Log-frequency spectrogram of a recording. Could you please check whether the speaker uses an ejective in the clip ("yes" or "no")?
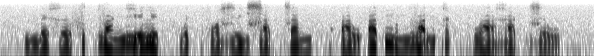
no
